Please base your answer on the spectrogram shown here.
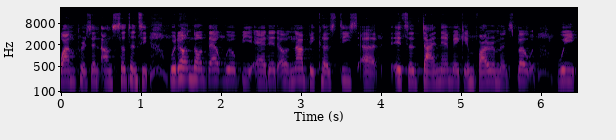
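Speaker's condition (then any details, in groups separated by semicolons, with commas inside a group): No condition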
